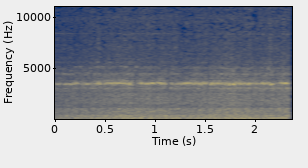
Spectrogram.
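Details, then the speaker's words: Western Star truck cruising on the highway, cab audio: steady high thin whistle over heavy road and engine rumble; driver suspects whistling mirrors, exact part not yet identified. "remember I was telling you like a week ago that this truck's got whistling mirrors and they don't really know how to whistle a very good tune I've really got to figure out how to stop that whistling"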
